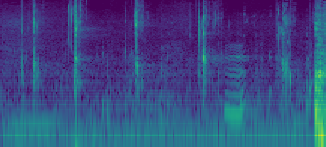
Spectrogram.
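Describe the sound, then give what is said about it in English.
Crunchy chewing of food, with a series of sharp, irregular bites and crunches over a steady low electrical hum. A brief soft vocal sound slips in midway. “I'm chewing on it.”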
